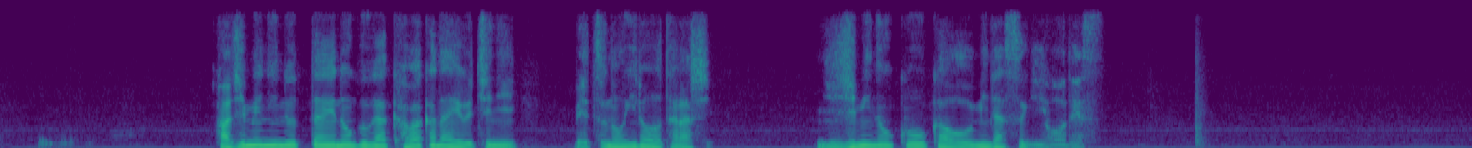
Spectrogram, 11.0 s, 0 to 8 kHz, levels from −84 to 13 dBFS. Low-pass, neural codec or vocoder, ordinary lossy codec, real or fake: 7.2 kHz; codec, 16 kHz, 6 kbps, DAC; none; fake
